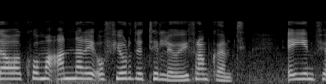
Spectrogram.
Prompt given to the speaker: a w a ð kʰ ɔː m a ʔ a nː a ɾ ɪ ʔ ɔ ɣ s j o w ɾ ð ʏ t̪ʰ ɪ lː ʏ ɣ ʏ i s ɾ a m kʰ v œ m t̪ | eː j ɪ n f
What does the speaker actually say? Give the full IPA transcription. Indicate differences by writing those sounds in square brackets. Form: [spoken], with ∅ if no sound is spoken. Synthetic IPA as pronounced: a w a ð kʰ ɔː m a ʔ a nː a ɾ ɪ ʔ ɔ ɣ [f] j o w ɾ ð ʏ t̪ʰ ɪ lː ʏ ɣ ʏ i [f] ɾ a m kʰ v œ m t̪ | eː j ɪ n f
